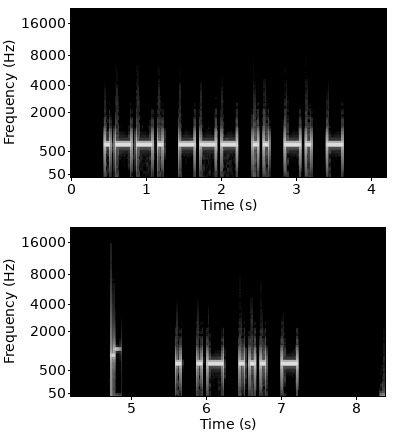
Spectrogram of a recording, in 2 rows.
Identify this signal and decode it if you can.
Morse code, heard as a keyed tone, about 17 wpm, 700 Hz. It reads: POINT EAST
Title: Sets of 3 Words - New Word Drill - 17wpm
